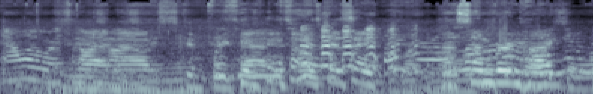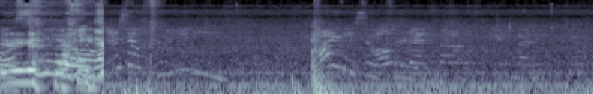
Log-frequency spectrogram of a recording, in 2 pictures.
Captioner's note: exchanging goodbyes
